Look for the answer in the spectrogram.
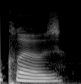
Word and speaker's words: clothes: The adjective, C-L-O-S-E, close. Keep close to your mother. Very good. Now, if you're a purist and want dictionary-like pronunciation, you can stick with trying to include the TH sound in the word clothes.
